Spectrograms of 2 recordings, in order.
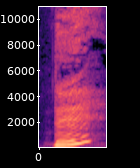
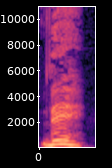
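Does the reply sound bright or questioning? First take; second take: questioning; bright. First: A questioning yes with a doubtful tone. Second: A bright, clear, confident yes. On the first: It implies reluctance or refusal. The speaker calls it wrong. "네? 라고" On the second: I understand and will do it. The speaker calls it right. "밝고 명쾌하게 목소리로"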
